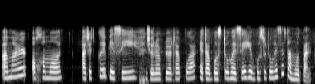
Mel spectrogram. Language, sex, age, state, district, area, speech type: Assamese, female, 18-30, Assam, Charaideo, rural, spontaneous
